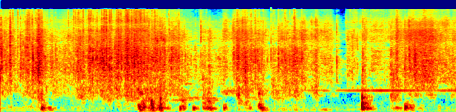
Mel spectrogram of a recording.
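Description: A clear plastic bag crinkling and rustling as it is handled, with a few light knocks.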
